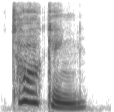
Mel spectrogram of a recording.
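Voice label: "talking", English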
